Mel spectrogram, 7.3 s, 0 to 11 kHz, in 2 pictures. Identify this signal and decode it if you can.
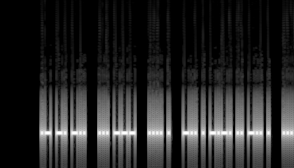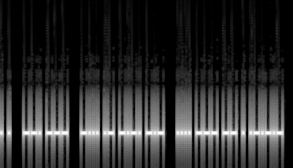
Morse code, heard as a keyed tone, about 50 wpm, 700 Hz. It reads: AND SO HE DECIDE HE GO BACK HOME.
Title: Sentences from Top 500 Words 50wpm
